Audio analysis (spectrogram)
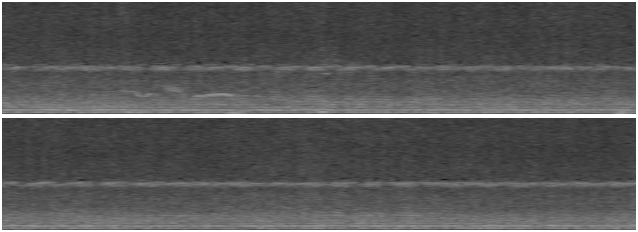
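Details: Many bees buzzing in a dense, steady drone with low humming layers and a thin high whine throughout, plus a few faint chirps around two seconds.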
